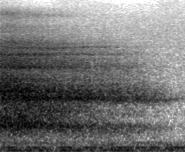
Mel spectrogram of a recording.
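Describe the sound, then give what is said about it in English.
A deep breath is let out in one long, slow exhale, a soft airy rush that gradually fades over about two seconds, with no other sound. “let's take one final breath together. And exhale.”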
